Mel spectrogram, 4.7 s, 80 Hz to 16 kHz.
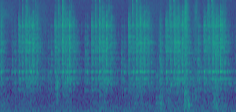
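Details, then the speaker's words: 1972 Harley XL Sportster wheel on truing stand during rebuild: bright metallic ticking rattles in regular bursts about once per turn as it spins, from many loose spokes. "can hear all the loose spokes in there too. There's a bunch of loose spokes in there."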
